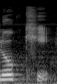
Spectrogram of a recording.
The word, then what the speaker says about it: লক্ষ্মী: কি চতুর্থ শব্দ ছিল লক্ষ্মী লক্ষী শব্দটি ম ফলের উচ্চারণ কেমন হয়েছে এখানে কিন্তু ম এর উচ্চারণও হয়নি আবার উচ্চারণ দৃত্ত ঘটেনি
